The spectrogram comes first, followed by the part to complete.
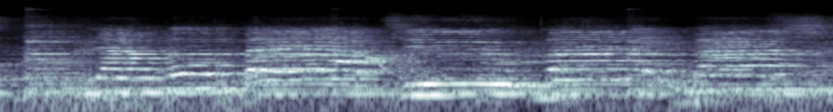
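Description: A young girl singing lead with a live country band, holding long notes.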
